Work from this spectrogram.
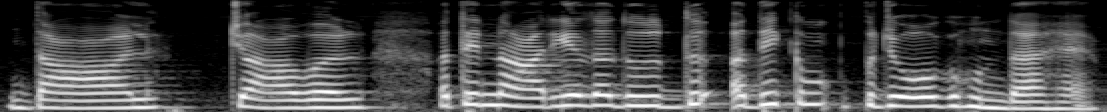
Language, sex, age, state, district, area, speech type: Punjabi, female, 30-45, Punjab, Fatehgarh Sahib, urban, spontaneous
